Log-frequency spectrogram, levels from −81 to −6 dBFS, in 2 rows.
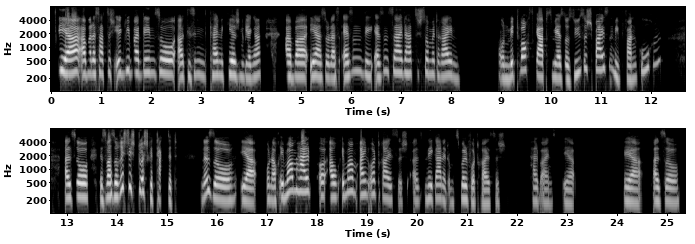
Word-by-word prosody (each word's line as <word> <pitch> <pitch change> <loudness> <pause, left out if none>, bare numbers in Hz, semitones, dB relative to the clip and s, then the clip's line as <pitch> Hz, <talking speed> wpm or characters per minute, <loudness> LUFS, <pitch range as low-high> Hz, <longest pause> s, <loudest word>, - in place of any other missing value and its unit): Ja, 275 -1 +9
aber 250 +1 +3
das 255 +1 0
hat 255 -1 0
sich 265 -2 -11
irgendwie 265 +4 -2
bei 270 0 +2
denen 270 +1 -5
so 255 -1 +2
ah, 215 +1 +2
die 225 - -11
sind 240 -1 -13
keine 235 -1 -1
Kirchengänger, 220 -1 0 0.5
aber 220 -1 +4
ja, 230 -2 +3
so 215 0 -6
das 205 +2 -2
Essen 275 +6 -2
die 240 -2 -5
Essensseite 270 +3 -1
hat 255 0 -3
sich 250 -2 -14
so 270 - -3
mit 250 -1 -8
rein 225 -3 -1 0.7
Und 200 -2 -6
mittwochs 305 +9 +1
gab's 220 -2 +3
mehr 205 -2 0
so 195 0 -4
süße 265 - -6
Speisen 315 -1 0
wie 220 - -5
Pfannkuchen. 205 - -6 0.9
Also, 235 +1 +4 0.2
das 210 -1 -5
war 240 +1 +6
so 245 -1 +5
richtig 395 - 0
durch 310 -2 +1
getaktet, - - -5 0.5
ne, 260 +8 0
so 205 -6 +1
ja. 190 -3 +3 0.2
Und 210 -1 -6
auch 200 0 0
immer 280 +8 +3
um 335 - -3
halb 315 -1 +6
äh, 250 - 0
auch 235 0 +2
immer 305 +6 0
um 310 - -7
1:30, 265 -6 -3
als 195 +2 -12
ne, 215 0 -4
gar 225 0 -1
nicht, 195 -4 -9
um 180 - -19
12:30, 180 -5 -5 0.5
0:30, 175 -3 -10
ja. 170 -1 -8 1.0
Ja, 190 -3 -2 0.2
also 190 -1 -4
235 Hz, 155 wpm, -25 LUFS, 210-265 Hz, 1.0 s, Ja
